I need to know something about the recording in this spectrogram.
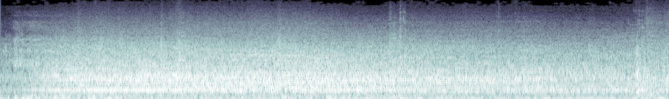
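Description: An off-road vehicle's engine running close by as it pulls up. It is a steady sound with a held tone in it, easing slightly in the second half.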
